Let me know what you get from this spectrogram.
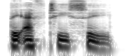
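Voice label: "ftc", British English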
